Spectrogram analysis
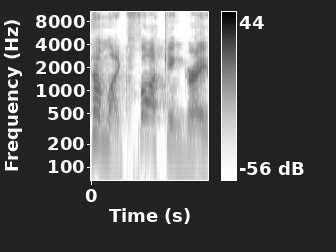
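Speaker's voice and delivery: plain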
